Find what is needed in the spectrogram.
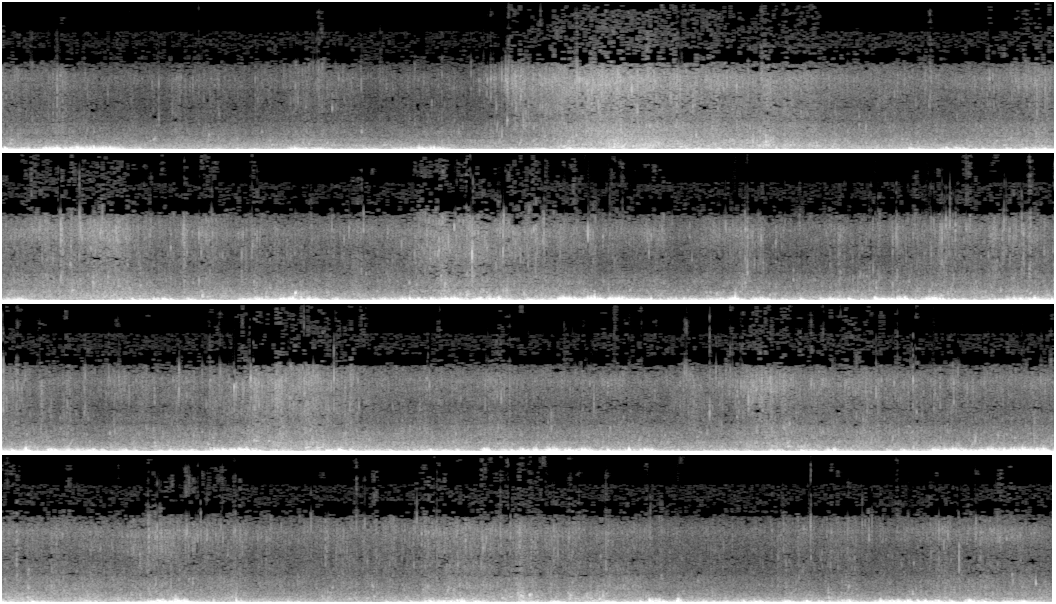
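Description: Small sea waves lapping and washing over rocks at the shoreline, swelling and falling every second or two, with wind rumbling on the microphone. A brighter, louder wash comes about four seconds in.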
